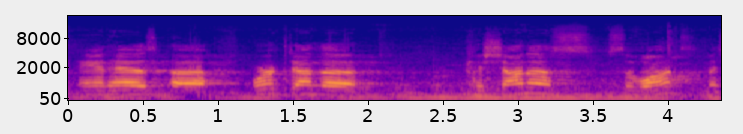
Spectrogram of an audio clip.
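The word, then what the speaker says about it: Kshama Sawant: She's a climate scientist and has worked on the Kashana Savant.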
